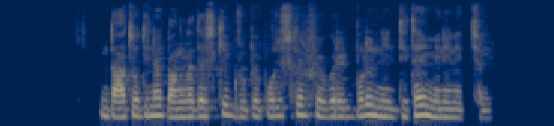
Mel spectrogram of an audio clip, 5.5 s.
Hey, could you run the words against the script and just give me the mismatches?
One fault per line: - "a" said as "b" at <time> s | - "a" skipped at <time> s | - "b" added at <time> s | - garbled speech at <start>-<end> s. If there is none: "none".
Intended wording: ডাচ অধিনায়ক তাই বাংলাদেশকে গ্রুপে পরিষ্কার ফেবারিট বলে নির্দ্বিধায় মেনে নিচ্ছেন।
- "তাই" skipped at 1.6 s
